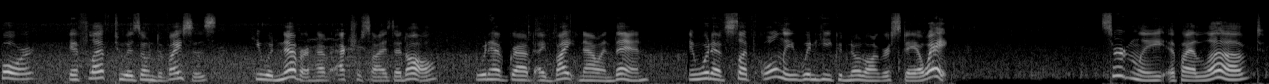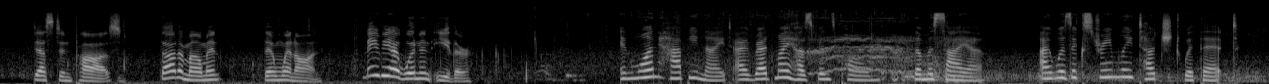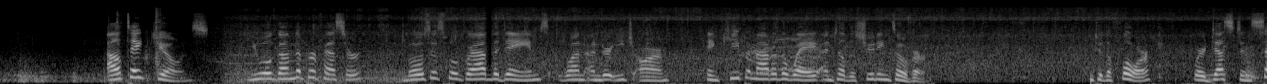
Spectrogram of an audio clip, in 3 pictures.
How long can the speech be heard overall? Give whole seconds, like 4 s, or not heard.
32 s.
